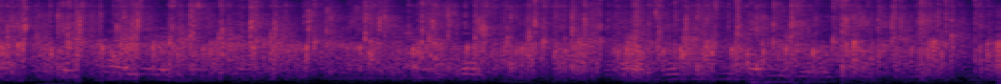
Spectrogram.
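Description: A violin plays a melody.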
